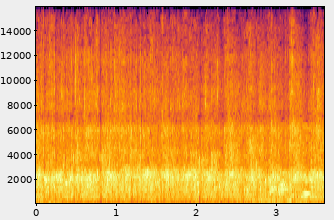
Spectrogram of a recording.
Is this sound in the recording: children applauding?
yes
